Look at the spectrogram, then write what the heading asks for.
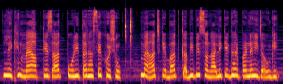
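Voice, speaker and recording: Woman acting an earnest, high-voiced poor wife. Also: steady tone, moderate pace, dark tone, dry recording, soft background music, lightly acted. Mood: resolute. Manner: earnest, emotional. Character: poor, proud, devoted young wife. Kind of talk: animated moral story dialogue.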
